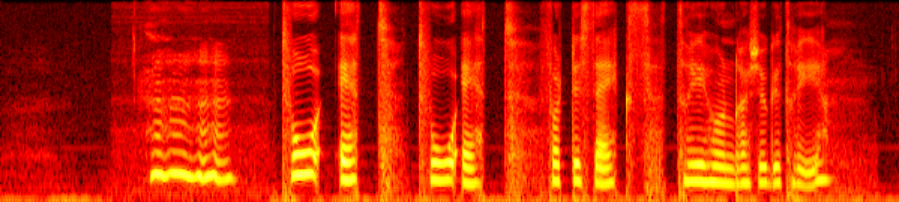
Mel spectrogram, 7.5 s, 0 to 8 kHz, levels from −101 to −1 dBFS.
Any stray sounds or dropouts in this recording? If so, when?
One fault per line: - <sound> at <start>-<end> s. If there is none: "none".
- laugh at 1.1-2.0 s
